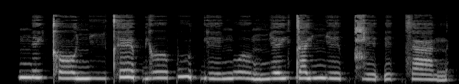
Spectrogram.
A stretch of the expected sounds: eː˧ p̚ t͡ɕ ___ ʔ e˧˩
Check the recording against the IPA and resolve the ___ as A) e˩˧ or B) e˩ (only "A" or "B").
B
